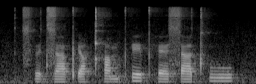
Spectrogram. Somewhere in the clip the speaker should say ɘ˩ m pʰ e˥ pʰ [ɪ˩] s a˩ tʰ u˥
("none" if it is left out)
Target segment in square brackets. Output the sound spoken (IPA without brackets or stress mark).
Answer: ɛ˩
